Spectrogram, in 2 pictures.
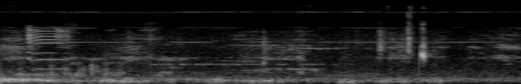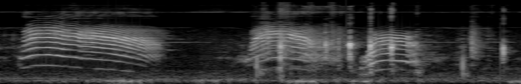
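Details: Village cat at feeding time giving a faint early mew, then a long loud falling meow followed by two quick, closely spaced meows, with light tapping noises around them.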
